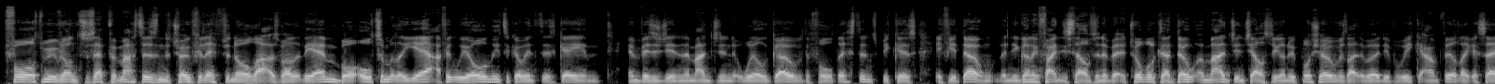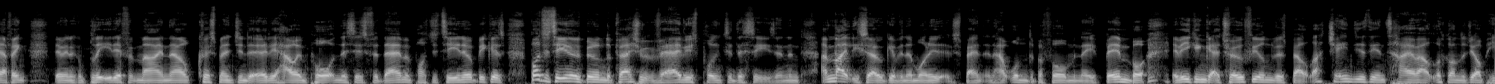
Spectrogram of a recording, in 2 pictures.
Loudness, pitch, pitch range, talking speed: -21 LUFS, 100 Hz, 95-110 Hz, 285 wpm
